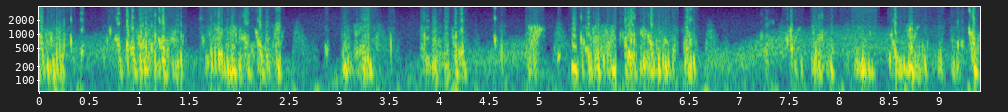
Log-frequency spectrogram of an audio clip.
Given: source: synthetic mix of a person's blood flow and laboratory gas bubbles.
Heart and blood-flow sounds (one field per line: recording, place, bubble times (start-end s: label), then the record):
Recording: Doppler ultrasound of blood flow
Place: subclavian vein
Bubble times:
0.00-0.36 s: bubbles
0.40-0.47 s: bubbles
0.62-1.47 s: bubbles
1.59-2.46 s: bubbles
2.85-2.91 s: bubbles
3.01-3.43 s: bubbles
3.49-3.57 s: bubbles
3.81-4.30 s: bubbles
4.53-4.67 s: bubbles
4.86-5.07 s: bubbles
5.17-5.24 s: bubbles
5.29-6.39 s: bubbles
6.42-6.61 s: bubbles
7.21-7.36 s: bubbles
7.43-7.65 s: bubbles
7.71-8.40 s: bubbles
8.47-9.07 s: bubbles
9.10-9.42 s: bubbles
From the record:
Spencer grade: 4 (maximum detectable bubble signal sounding continuously throughout systole and diastole of every cardiac period, and overriding the amplitude of the normal cardiac signals)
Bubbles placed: anywhere in the cardiac cycle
